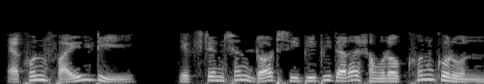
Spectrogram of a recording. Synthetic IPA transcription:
ɛkʰonfajlʈi | eksʈenʃonɖɔʈsipipid̪aɾaʃɔŋɾokʰːonkoɾun

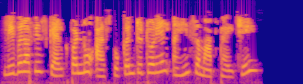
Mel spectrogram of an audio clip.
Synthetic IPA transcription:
libəɾɔfiskɛlkpəɳnõʔaspokənʈuʈoɾijələɦĩsəmap̚t̪ʰːajt͡ʃʰe

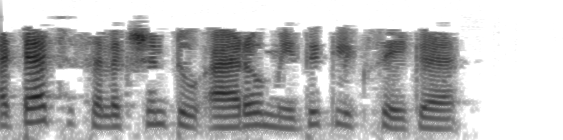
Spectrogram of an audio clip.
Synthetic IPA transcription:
ɐʈæːt͡ʃselekʂɐnʈuʔæːɾoːmiːd̪ikliksejɡa

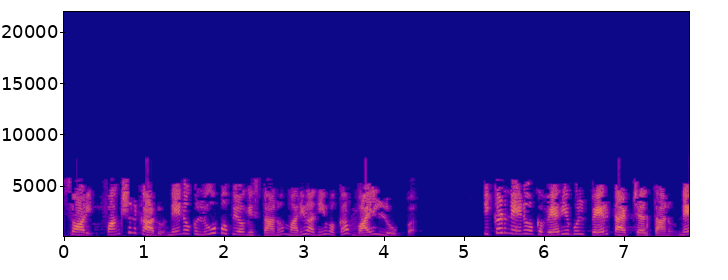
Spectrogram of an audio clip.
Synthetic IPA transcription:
saːɾipʰɐŋkʂɐnkaːd̪une̞ːnuɔkɐluːpupɐjo̞ːɡist̪aːnumɐɾijuɐd̪iɔkɐʋɐjlːuːp | ikːɐɽɐne̞ːnuɔkɐʋeːɾijɐbulpeːɾʈɐjp̚t͡ʃeːst̪aːnuneː

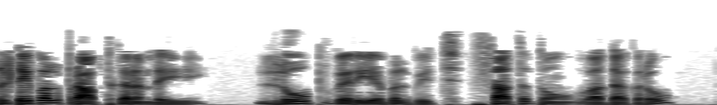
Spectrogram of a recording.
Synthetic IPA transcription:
lʈiːpəlpɾaːpət̪kəɾənləiː | loːpʋeːɾiːeːbəlʋɪt͡ʃsət̪t̪õːʋaːd̪aːkəɾoː

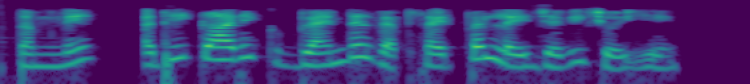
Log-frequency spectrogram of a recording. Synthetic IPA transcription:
t̪ɐmne | ɐd̪ʱɪkaːɾɪkblɛ̃ːɳɖəɾʋebsaːɪʈ̚pɐɾlɐid͡ʒɐʋit͡ʃoːḭeː

